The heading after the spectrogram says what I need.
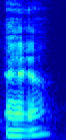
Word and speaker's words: heir: Can you spell the word air? An air. Air. Like I said, an honest man, an orange, an air. I don't know how to spell it because I don't know what you are pronouncing it. Air? H-E-I-R. H-E-I-R.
